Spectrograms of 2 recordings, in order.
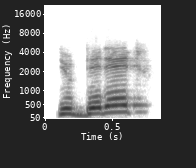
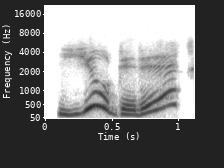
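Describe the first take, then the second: First: The question sounds displeased and disapproving. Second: The question sounds pleased and approving. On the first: The action is unwelcome. "That's bad" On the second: The action is welcome. "That's good"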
